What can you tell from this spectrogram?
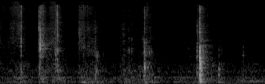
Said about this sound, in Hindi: we are also drawing out some लेनोर्मैन cards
